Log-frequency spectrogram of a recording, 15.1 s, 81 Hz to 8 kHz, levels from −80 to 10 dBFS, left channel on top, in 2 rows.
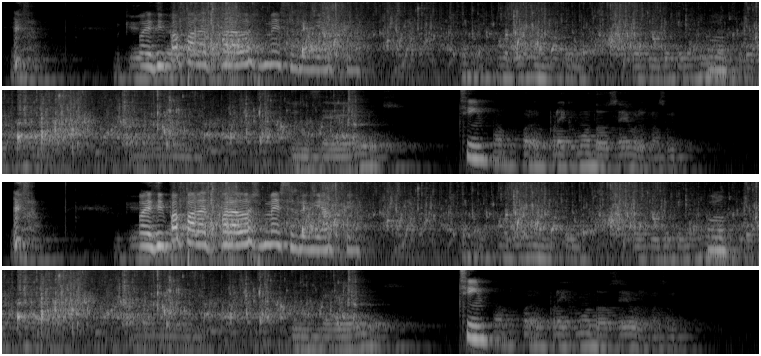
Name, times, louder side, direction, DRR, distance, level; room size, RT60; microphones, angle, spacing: voice 1, 0.1-0.5 1.1-2.3 4.5-8.1 8.8-9.6 10.4-11.6 12.5-14.3, left 2 dB, 90° left, 1.6 m, -44 dB
voice 2, 1.4-3.6 7.1-7.3 12.1-12.4, right 7 dB, 40° right, 0.3 m, -26 dB
sound 1, 1.7-11.1, right 1 dB, 10° right, 0.7 m, -35 dB
11.5 x 11.5 x 2.9 m
head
